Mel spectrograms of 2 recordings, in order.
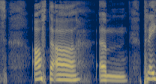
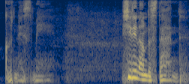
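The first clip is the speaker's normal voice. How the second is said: ordinary delivery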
